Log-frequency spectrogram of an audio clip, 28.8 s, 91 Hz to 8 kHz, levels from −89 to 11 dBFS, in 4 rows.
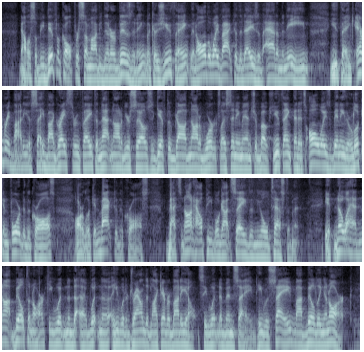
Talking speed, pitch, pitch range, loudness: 235 wpm, 125 Hz, 120-140 Hz, -15 LUFS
